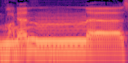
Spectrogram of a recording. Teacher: Noon plus noon. Nun mushada idgham mithlin minannas again nasal sound and also two counts.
